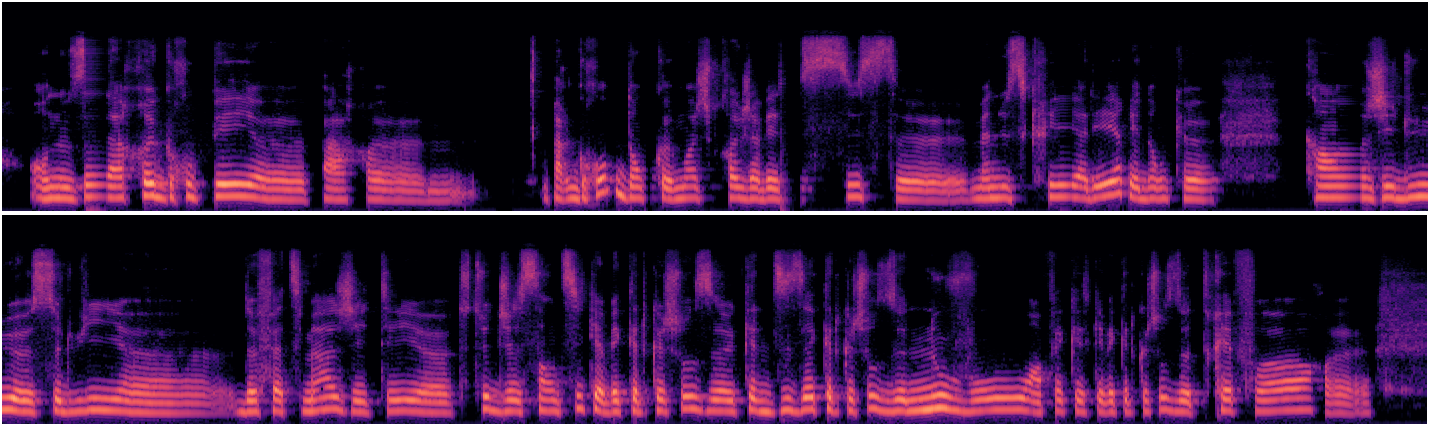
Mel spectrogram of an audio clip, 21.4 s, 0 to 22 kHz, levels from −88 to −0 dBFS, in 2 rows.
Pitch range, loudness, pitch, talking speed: 165-190 Hz, -29 LUFS, 175 Hz, 170 wpm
